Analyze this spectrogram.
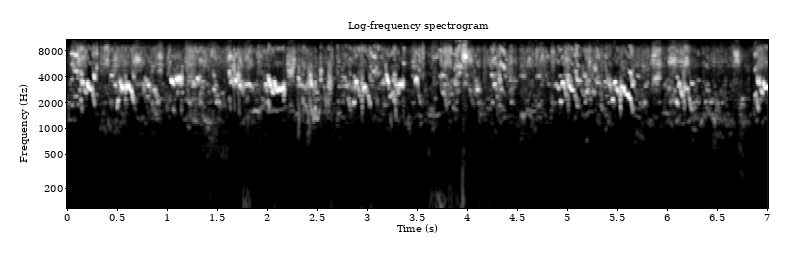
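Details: Two budgerigars, a breeding pair, chirp in a lively, bubbling chatter: clear whistled rising and falling tweets stand out above scratchy warbling, in bursts that swell and fade, with faint low bumps.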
